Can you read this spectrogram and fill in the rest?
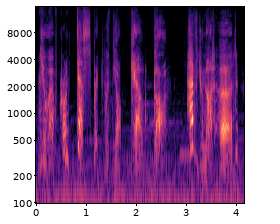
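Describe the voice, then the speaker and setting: A man's voice: sits high, wildly swooping pitch, a little slow, vocal fry, sharp tone, husky, faint music behind, voice pushed up, exaggerated voice. A man voicing a proud, gluttonous, mocking alien bounty hunter in a radio play, with a sneering delivery. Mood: taunting. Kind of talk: radio play character acting.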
